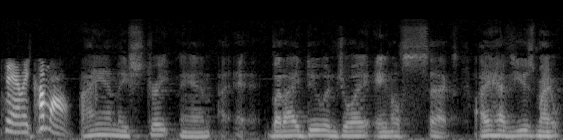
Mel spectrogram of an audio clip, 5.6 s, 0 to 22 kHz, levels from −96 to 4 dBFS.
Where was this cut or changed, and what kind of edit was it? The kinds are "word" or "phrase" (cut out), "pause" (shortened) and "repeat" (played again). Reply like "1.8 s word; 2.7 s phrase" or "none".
2.6 s pause; 4.7 s pause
